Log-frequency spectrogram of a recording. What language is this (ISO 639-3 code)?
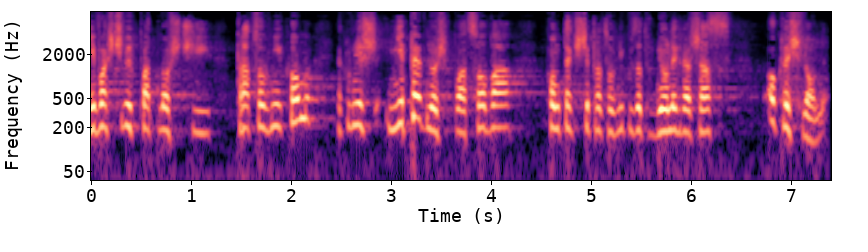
pol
